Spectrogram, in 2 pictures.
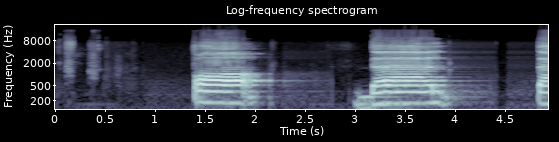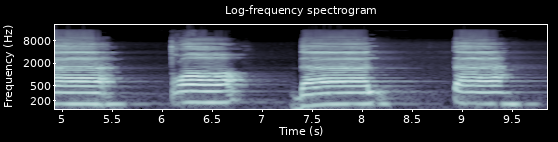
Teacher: زبان کی نوک اور اوپر کے دانتوں کی جڑ سے ادا ہوتے ہیں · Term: حروف نطعیہ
